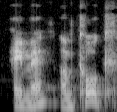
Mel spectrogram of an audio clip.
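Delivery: put-on easy, relaxed New Zealand accent. Asked how New Zealanders talk, a speaker does a Korg impression, New Zealand accent. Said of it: "That that's a New Zealand accent".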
